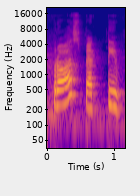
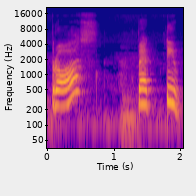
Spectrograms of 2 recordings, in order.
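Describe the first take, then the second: First: Said in the usual way. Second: prospective stretched out slowly, syllable by syllable; slow, drawn out. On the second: Shown as a demonstration. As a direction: say prospective slowly and clearly for the class. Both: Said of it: "prospective को हम easy तरीके से".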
